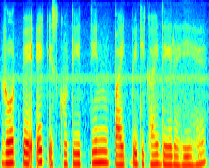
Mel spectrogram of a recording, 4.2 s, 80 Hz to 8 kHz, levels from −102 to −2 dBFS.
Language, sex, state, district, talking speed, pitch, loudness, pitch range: Hindi, female, Arunachal Pradesh, Lower Dibang Valley, 160 wpm, 170 Hz, -17 LUFS, 160-185 Hz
